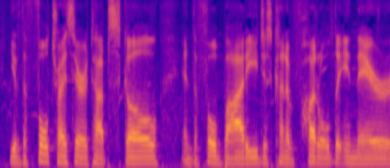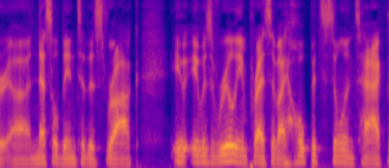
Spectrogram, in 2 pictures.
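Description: A man with a fairly low voice talks casually on a podcast, close and dry with little room sound. He is enthusiastic but halting, often searching for the right word. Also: a bit bright, no room sound. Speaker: podcast co-host.

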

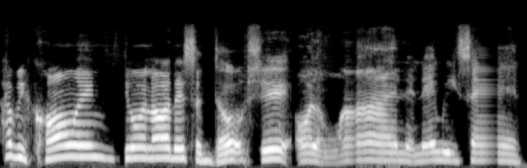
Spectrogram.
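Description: A woman's voice: mid-range voice, takes it slowly. A woman co-hosting a podcast, chatting casually and expressively, acting out what others said. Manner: expressive, quotes others in voiced asides. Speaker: podcast co-host. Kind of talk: casual chat.

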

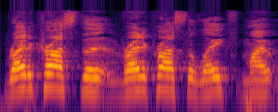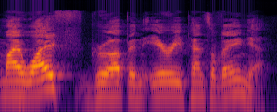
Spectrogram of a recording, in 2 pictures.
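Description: Excitable man hosting an interview. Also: on the high side, measured pace. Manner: excitable, stumbling restarts, laughs easily. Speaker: podcast host. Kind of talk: casual interview chat.

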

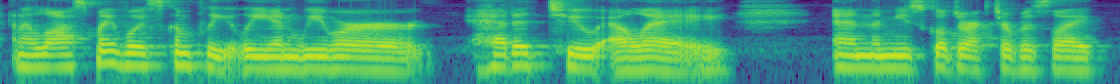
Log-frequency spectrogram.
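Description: A woman's voice: low voice, fairly even intonation, brisk. A woman telling her career story in a casual interview, chatty, filling her talk with "like" and "you know" and laughing often. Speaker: musical theater performer, guest.

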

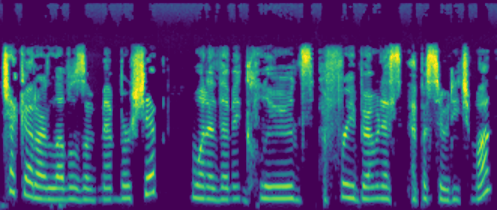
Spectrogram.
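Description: Woman, hoarse voice, a little high, matter-of-fact, dry humor. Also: moderate pace. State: hoarse, recovering from illness. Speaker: podcast co-host. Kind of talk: casual chat. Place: small home studio, at a table.

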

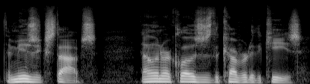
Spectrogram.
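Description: A man's voice: fairly low pitch, moderate pace, no echo, studio quality. A man reading out screenplay scene headings and stage directions as a scripted narrator.

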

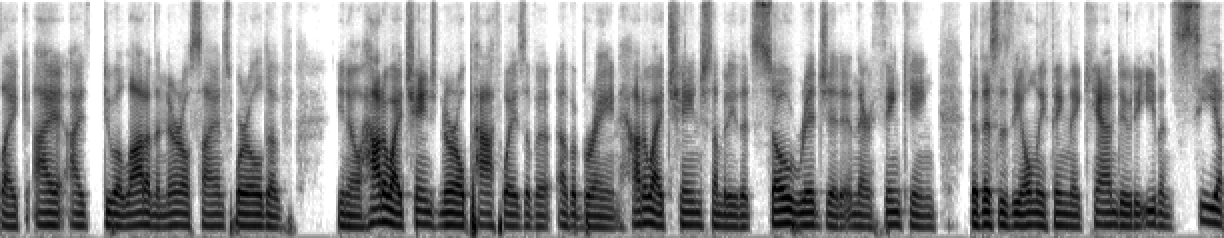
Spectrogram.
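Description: A man's voice: on the low side, smooth, no room sound. Upbeat emphatic male life coach. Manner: emphatic, upbeat, acts out quoted voices. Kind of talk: interview guest, motivational talk.

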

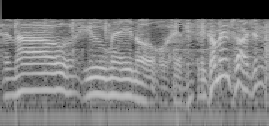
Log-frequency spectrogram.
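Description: A fussy, high-pitched flustered official. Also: male voice, sing-song, slow, music in the background. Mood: flustered, stalling. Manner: flustered, stammering, repeats himself. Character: fussy, tight-fisted male insurance company official, shifty and smug. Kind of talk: 1960s radio drama acting. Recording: tinny, noisy old radio broadcast.

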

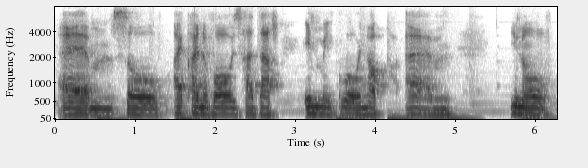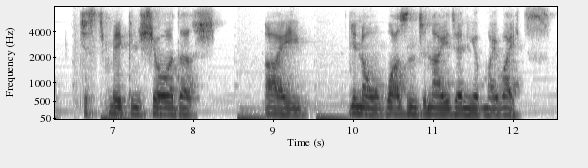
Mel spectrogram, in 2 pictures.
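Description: Young woman from Ireland, interview guest, low and slow, ums a lot, faint music behind. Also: flat delivery, lo-fi sound. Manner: unhurried, warm, with frequent ums. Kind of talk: casual interview conversation.

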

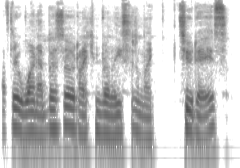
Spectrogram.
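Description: A man's voice: medium pitch, fairly even intonation, very fast, dark tone, breathy edge, no room sound. A young man hosting a casual podcast with friends, joking and teasing as he talks. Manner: teasing, laughing, talks over others. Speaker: podcast host. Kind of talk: casual chat among friends.

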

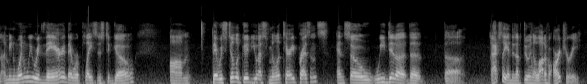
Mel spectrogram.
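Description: Middle-aged American male, veteran aviator as interview guest. Higher-set voice, conversational and matter-of-fact, slightly boxy lo-fi sound. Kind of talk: conversational storytelling.

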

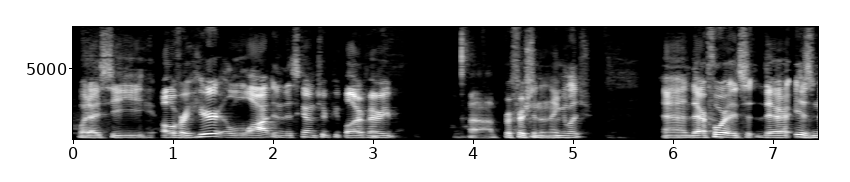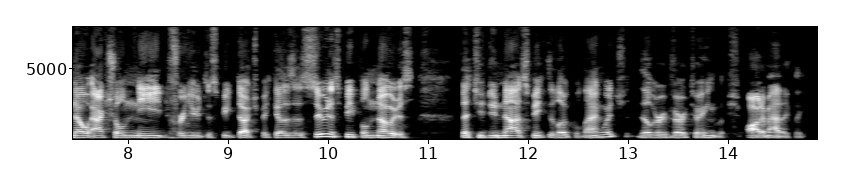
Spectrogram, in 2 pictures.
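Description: Podcast host, man, bright and forceful tone, enthusiastic, stumbles into sentences. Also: mid-range voice, steady tone, fairly quick. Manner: enthusiastic, repeats words when starting. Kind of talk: casual chat.

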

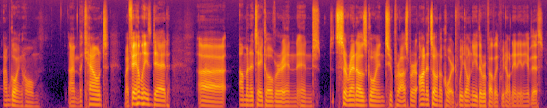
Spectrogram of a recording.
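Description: Animated man, smooth voice, chatting. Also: medium pitch, no echo, studio quality. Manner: enthusiastic, animated. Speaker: podcast host. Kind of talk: casual fan chat.

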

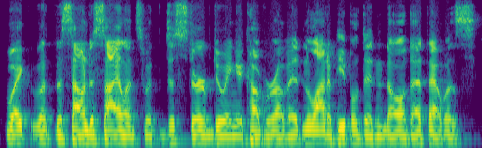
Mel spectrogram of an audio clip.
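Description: Middle-aged man, lowish voice, enthusiastic chat. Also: flat delivery, a little fast, sharp tone. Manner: enthusiastic, emphatic. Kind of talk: casual music chat.

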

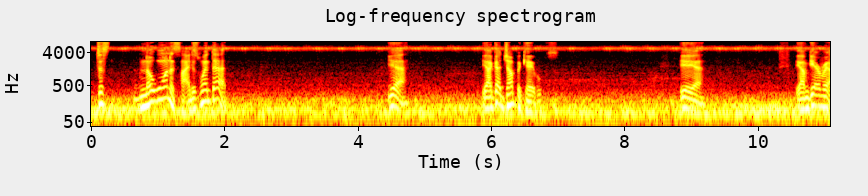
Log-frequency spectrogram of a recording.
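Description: Actor as brash, swearing man, very animated pitch. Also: background noise, natural voice. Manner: slangy, profane, emphatic, repeats himself. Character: brash, foul-mouthed man stranded at night. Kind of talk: audio drama acting. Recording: loud music bed behind the voice.

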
